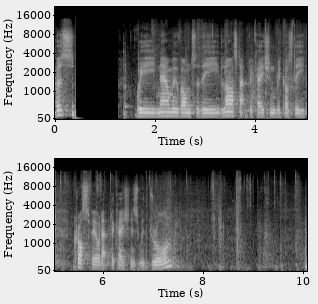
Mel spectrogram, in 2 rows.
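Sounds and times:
paper handling: 0:06.7 - 0:10.0.

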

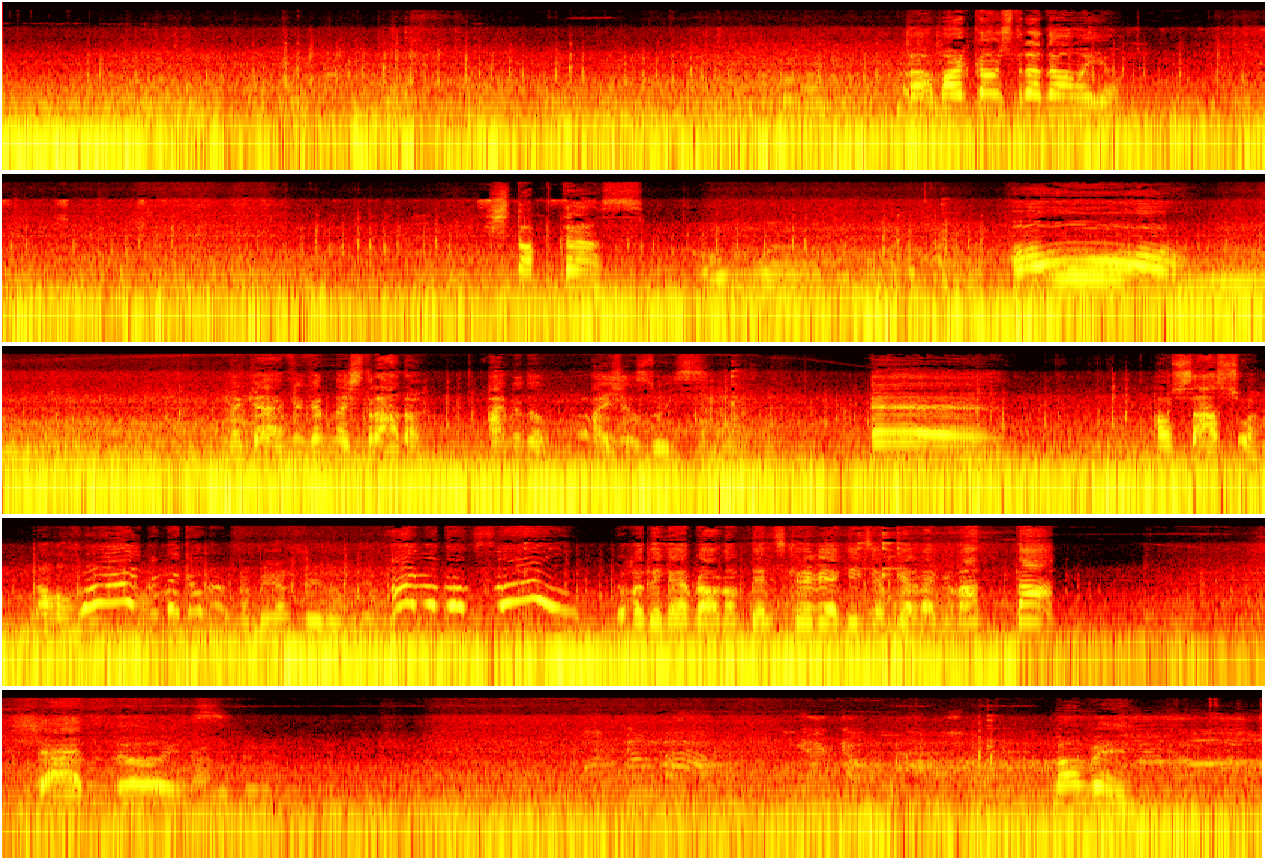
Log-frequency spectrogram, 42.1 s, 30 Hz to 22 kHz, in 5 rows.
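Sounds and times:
truck engine rumbling: 0:00.0 - 0:42.0
people talking: 0:11.6 - 0:16.4, 0:18.3 - 0:21.5, 0:22.6 - 0:23.6, 0:24.5 - 0:32.3, 0:33.8 - 0:35.5, 0:37.6 - 0:42.0.

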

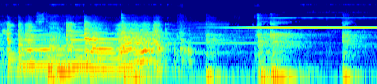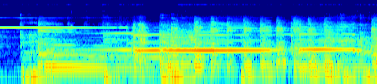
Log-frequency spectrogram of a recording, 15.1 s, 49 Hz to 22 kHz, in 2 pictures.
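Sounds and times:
guitar playing: 0:00.0 - 0:05.1, 0:08.2 - 0:15.0
long held high tone: 0:00.0 - 0:15.0
held lower note: 0:00.4 - 0:15.0.

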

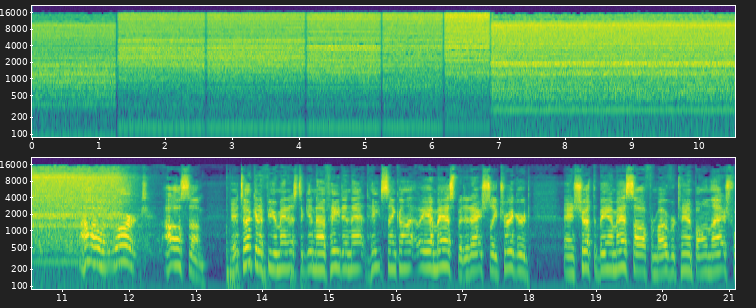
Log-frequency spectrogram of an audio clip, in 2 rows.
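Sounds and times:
heat gun blowing hot air: 0:00.0 - 0:12.4.

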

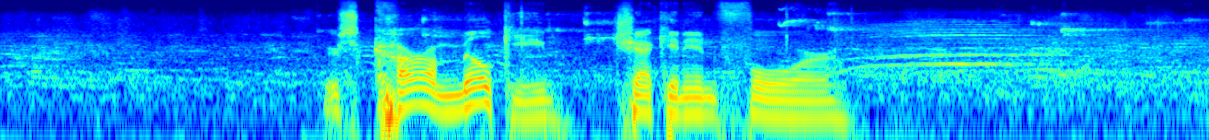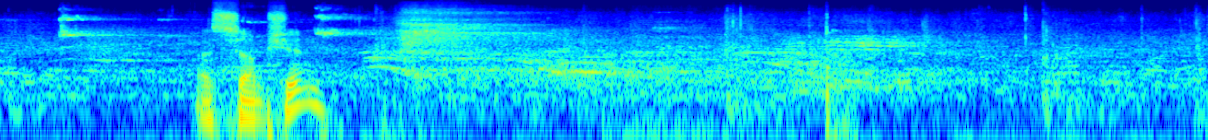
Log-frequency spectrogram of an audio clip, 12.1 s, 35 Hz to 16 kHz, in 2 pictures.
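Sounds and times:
faint crowd chatter: 0:00.0 - 0:12.0.

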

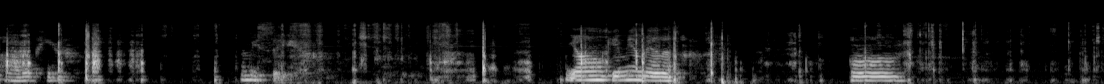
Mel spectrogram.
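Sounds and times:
camera handling rubbing and scraping: 0:00.2 - 0:11.0.

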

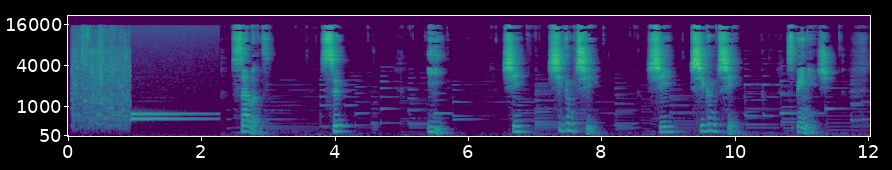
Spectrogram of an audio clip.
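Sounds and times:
two-tone chime ringing: 0:01.0 - 0:02.3.

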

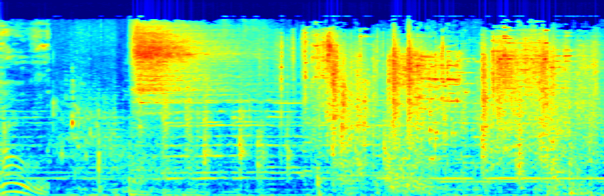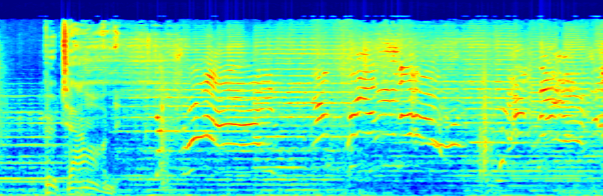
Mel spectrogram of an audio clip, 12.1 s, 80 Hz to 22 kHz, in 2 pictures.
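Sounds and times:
sharp knocks and clatters: 0:02.0 - 0:06.1
things crashing: 0:02.6 - 0:06.2
glass shattering: 0:02.8 - 0:06.0.

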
